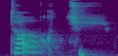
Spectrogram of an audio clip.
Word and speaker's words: tortue: Donc celui-là, on ne va pas le prononcer. Tu vois, on a bien dit une tortue.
